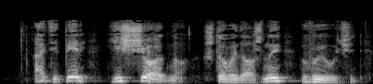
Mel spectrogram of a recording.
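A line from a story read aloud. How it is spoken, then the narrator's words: Plain. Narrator (Russian): сказал Аслан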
